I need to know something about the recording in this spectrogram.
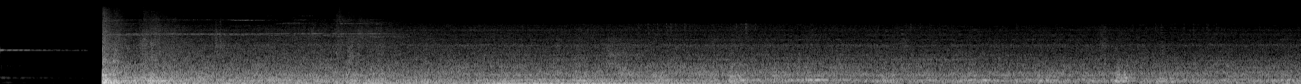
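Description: A subway train rumbles and rattles steadily along the tracks.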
